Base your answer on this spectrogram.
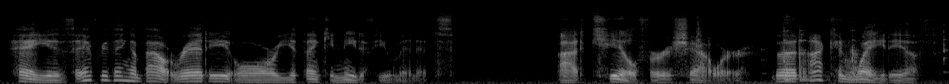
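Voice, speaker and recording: A man's voice: fairly low pitch, fairly bright tone, a little hiss or hum, full character voice. A man playing a sweet, devoted Southern husband in an intimate ASMR roleplay, tender and affectionate, with a Southern US accent. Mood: easygoing.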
